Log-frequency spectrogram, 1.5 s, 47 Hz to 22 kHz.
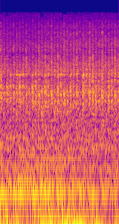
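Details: Land Rover Defender 110 diesel idling: low steady clatter with an even rhythmic pulse and no odd knocks or misses, a healthy engine ticking over.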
